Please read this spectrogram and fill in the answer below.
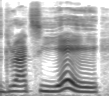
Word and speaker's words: grazie: know, buongiorno, buonasera, um grazie. So we first came in saying grazi. I feel like that's a very common funny joke that everyone says but it's grazie and you know, now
